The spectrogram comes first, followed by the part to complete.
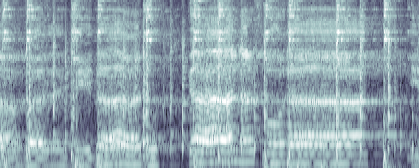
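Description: A hadroh ensemble performing: men's voices sing an Arabic devotional chant in wavering, ornamented lines over frequent strikes of rebana frame drums.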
